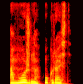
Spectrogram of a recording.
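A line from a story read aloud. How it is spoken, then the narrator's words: Whisper. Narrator (Russian): прошептала Ника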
